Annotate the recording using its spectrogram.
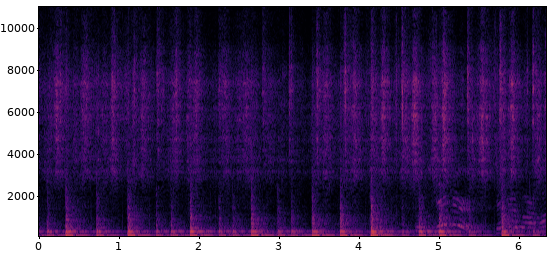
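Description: A tall upright ceremonial drum is struck in a steady beat of about two strokes a second, with hand rattles shaking along over it.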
